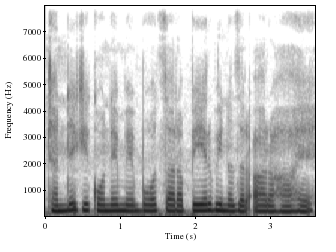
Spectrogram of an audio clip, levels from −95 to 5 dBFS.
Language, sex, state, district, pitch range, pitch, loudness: Hindi, female, Arunachal Pradesh, Papum Pare, 215-230 Hz, 225 Hz, -12 LUFS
